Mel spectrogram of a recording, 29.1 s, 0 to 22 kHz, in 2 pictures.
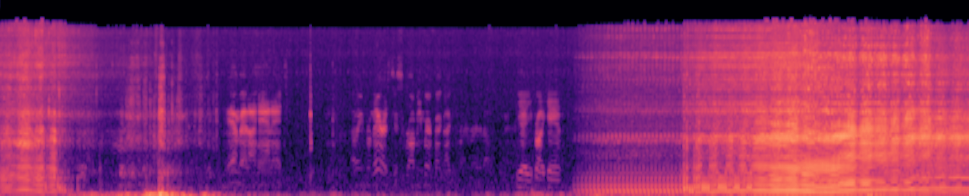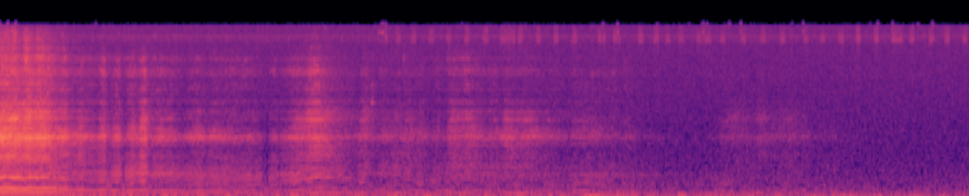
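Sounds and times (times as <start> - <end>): quad engine revving: 0.0 - 1.2, 8.6 - 24.0.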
